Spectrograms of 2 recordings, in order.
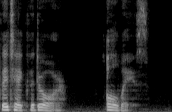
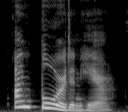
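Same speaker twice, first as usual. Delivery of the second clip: pouting, sulking, complaining voice. The narrator answers a man waiting for his pen back, pouting. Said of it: "I pouted".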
